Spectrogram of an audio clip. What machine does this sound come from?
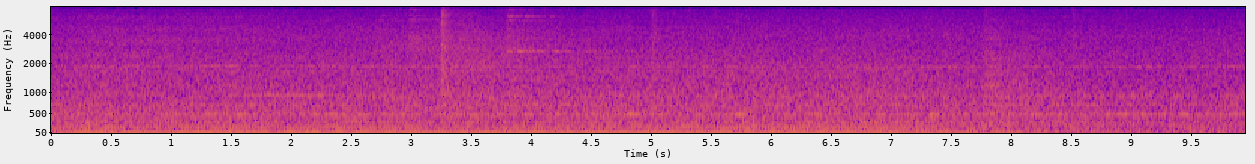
fan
